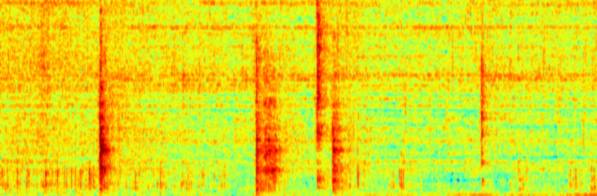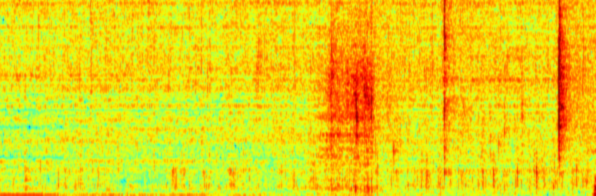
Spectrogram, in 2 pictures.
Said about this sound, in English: But now it's boiling, so it's gonna be the final taste.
